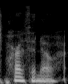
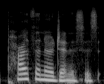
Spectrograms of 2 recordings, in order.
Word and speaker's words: parthenogenesis: I said partho. It's partheno. I knew it. I thought it had a few more syllables. Parthenogenesis is a form...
